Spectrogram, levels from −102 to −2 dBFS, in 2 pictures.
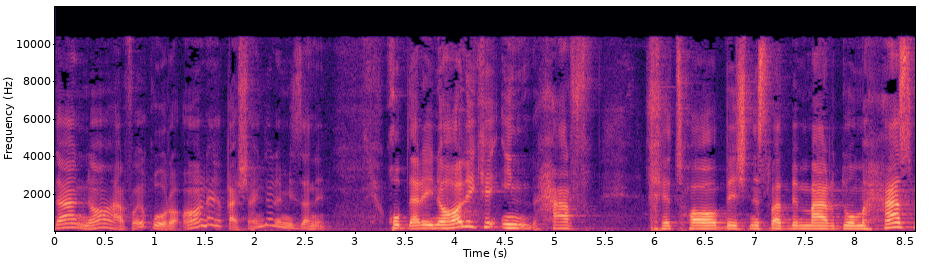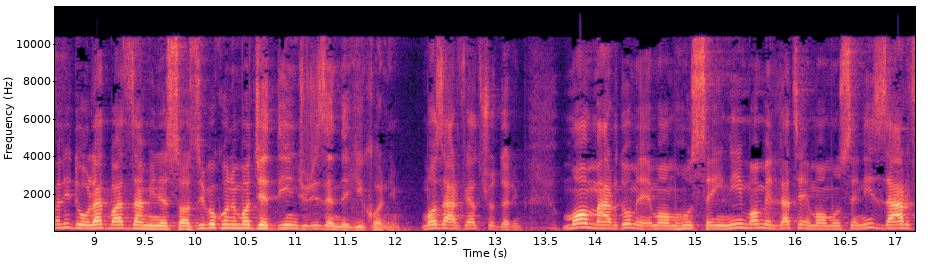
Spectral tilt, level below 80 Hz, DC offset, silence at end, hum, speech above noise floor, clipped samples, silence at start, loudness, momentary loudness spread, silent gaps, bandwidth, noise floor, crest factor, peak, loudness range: -5 dB/octave; -60 dBFS; under 0.1%; 0 s; none; 31 dB; under 0.1%; 0 s; -19 LUFS; 15 LU; none; 11 kHz; -50 dBFS; 20 dB; 0 dBFS; 7 LU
